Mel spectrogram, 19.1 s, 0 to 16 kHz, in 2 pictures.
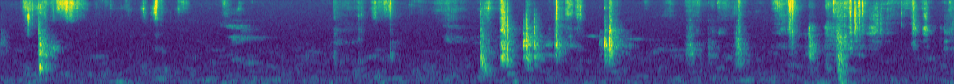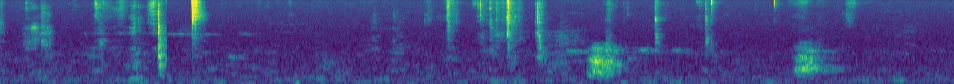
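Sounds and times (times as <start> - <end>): hands handling computer parts: 4.7 - 11.6, 13.7 - 15.1.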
